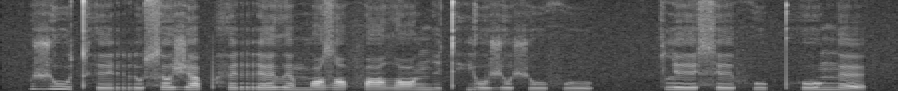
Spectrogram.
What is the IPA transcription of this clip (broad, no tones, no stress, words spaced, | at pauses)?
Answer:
ʒutʰe rusʌʒa pʰɛrɛðɛ mʌzˤɛ faðˤɯŋi tʰjoʒoʃufu | klese fupʰoŋɛ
